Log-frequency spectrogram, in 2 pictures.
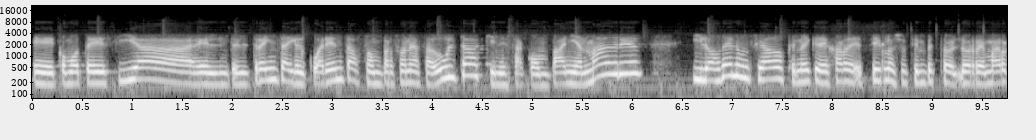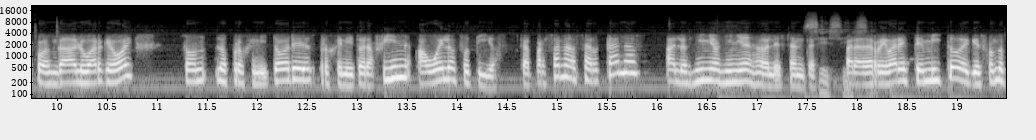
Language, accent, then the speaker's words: Spanish; Santa Rosa, La Pampa, Argentina; born there; De Santa Rosa.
